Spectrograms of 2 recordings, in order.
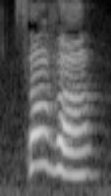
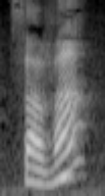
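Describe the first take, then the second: First: It is said with statement intonation. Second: It is said with question intonation. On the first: Replies that one is fine. "só usando a entonação" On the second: Asks how the other person is. "só usando a entonação"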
